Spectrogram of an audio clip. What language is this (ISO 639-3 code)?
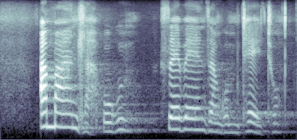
nbl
